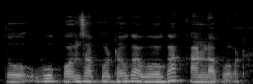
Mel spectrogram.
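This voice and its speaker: A man's voice: medium pitch, fairly even intonation, a little fast, slight background noise. Man teaching with a sore throat. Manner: hesitant, many "uh" fillers, clears throat often. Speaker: exam-prep teacher. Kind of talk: explaining a map lesson.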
